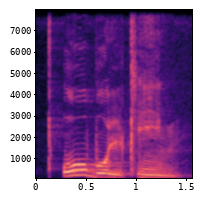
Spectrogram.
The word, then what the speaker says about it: t'úubul k'iin: Vamos a pronunciarlo. Chinilquín. Chinilquín. Repito, Chinilquín. La otra forma que tenemos es T'ubulk'in. T'ubulk'in.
